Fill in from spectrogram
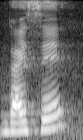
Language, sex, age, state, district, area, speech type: Assamese, female, 60+, Assam, Charaideo, urban, spontaneous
